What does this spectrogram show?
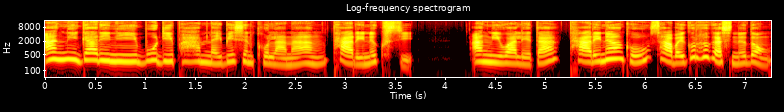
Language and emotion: Bodo, happy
